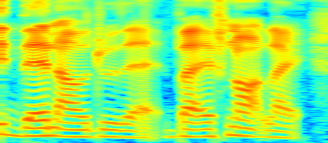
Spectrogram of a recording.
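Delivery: ordinary delivery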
